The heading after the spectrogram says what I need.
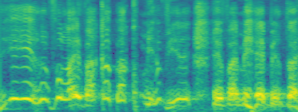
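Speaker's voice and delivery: squeaky laughing mock fright, voice jumping high; hammed-up dread of the stern pastor; mock fear. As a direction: play the scared man, half laughing. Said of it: "retold fearful brother".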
